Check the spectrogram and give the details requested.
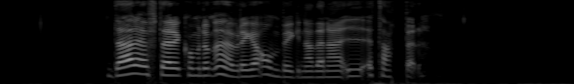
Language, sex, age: Swedish, female, 24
